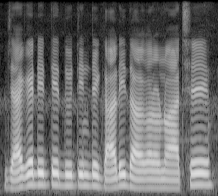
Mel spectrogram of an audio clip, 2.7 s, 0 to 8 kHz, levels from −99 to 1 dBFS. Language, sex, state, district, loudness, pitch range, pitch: Bengali, male, West Bengal, Cooch Behar, -16 LUFS, 130-175 Hz, 165 Hz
